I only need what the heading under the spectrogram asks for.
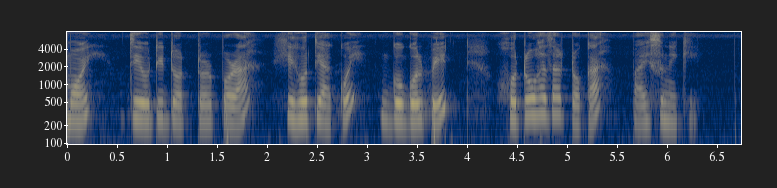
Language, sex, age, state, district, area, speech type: Assamese, female, 18-30, Assam, Majuli, urban, read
